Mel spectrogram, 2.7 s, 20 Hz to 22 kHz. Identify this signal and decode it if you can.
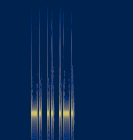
Morse code, heard as a keyed tone, about 30 wpm, 700 Hz. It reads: NIR
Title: USA Call Sign Postfixes - 3 Letters 30wpm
